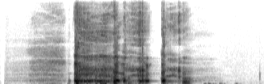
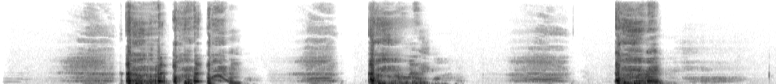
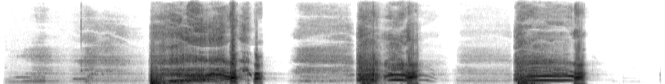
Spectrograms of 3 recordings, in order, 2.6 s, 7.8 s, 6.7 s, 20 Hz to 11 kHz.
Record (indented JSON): {
  "cough_length": "2.6 s",
  "cough_amplitude": 32768,
  "cough_signal_mean_std_ratio": 0.41,
  "three_cough_length": "7.8 s",
  "three_cough_amplitude": 32768,
  "three_cough_signal_mean_std_ratio": 0.32,
  "exhalation_length": "6.7 s",
  "exhalation_amplitude": 32768,
  "exhalation_signal_mean_std_ratio": 0.48,
  "survey_phase": "beta (2021-08-13 to 2022-03-07)",
  "age": "18-44",
  "gender": "Male",
  "wearing_mask": "No",
  "symptom_cough_any": true,
  "symptom_new_continuous_cough": true,
  "symptom_runny_or_blocked_nose": true,
  "symptom_shortness_of_breath": true,
  "symptom_sore_throat": true,
  "symptom_abdominal_pain": true,
  "symptom_diarrhoea": true,
  "symptom_fatigue": true,
  "symptom_fever_high_temperature": true,
  "symptom_headache": true,
  "symptom_change_to_sense_of_smell_or_taste": true,
  "symptom_loss_of_taste": true,
  "symptom_onset": "3 days",
  "smoker_status": "Current smoker (e-cigarettes or vapes only)",
  "respiratory_condition_asthma": false,
  "respiratory_condition_other": false,
  "recruitment_source": "Test and Trace",
  "submission_delay": "2 days",
  "covid_test_result": "Positive",
  "covid_test_method": "RT-qPCR"
}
